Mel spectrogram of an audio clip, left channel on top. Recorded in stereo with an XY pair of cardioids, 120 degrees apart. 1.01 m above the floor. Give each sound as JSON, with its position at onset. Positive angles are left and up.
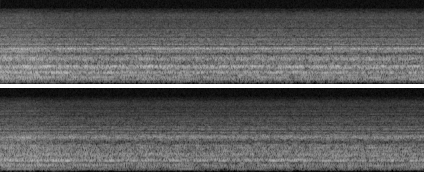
{"t": 0.0, "sound": "a fan", "azimuth_deg": 65, "distance_m": 2.0}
